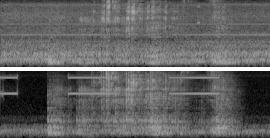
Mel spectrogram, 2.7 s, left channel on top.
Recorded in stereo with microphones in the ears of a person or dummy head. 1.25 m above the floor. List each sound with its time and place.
0.5 s dripping: 40° right (ahead or behind), 8 m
